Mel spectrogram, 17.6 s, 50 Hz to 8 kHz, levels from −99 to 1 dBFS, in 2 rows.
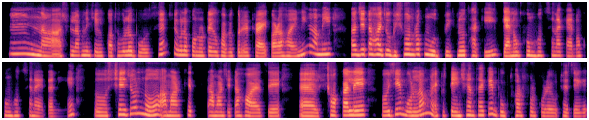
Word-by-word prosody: উম 290 0 -2 0.2
না। - - +2 0.2
আসলে 215 +4 -6
আপনি 220 +1 -1
যে - - -2 0.2
কথাগুলো 205 +4 -1
বলছেন 180 +10 -4
সেগুলো 235 -6 0
কোনটাই 205 0 -1
ওভাবে 190 -1 -4
করে 190 0 -3
ট্রাই 165 -2 +6
করা 175 +1 +2
হয়নি। 185 +6 0 0.2
আমি 265 0 +5 0.4
আ - - +5
যেটা 260 +1 +4
হয় 260 0 +7
যে - - -1
উ - - +3
ভীষণ 265 +7 +3
রকম 265 0 +1
উদ্বিগ্ন 205 +1 -5 0.2
থাকি। 200 -1 -3 0.2
কেন 180 +1 +7
ঘুম 215 0 +1
হচ্ছে 200 +2 -9
না? 200 - +3
কেন 180 0 -3
ঘুম 205 -2 -5
হচ্ছে 195 +1 -9
না? - - -1
এটা 165 0 -6
নিয়ে। 160 +8 -8 0.3
তো - - -4 0.3
সেজন্য 290 +4 +2 0.3
আমার 195 0 +1
ক্ষেত 220 0 -4 0.3
আমার 195 0 0
যেটা 190 +1 -4
হয় 180 -3 +2
যে 180 0 0 0.5
এহ 180 0 +5 0.2
সকালে 220 +1 +7 0.4
ওই 215 - +2
যে 275 - +4
বললাম 200 +5 +1
না - - 0
একটা 200 0 -14
টেনশন 205 +2 +3
থাকে 225 +5 +1
বুক 195 -2 -3
ধড়ফড় 200 -1 -5
করে 180 -1 -5
উঠে 190 - -7
যে 170 - -3
200 Hz, 190 wpm, -22 LUFS, 190-225 Hz, 0.5 s, হয়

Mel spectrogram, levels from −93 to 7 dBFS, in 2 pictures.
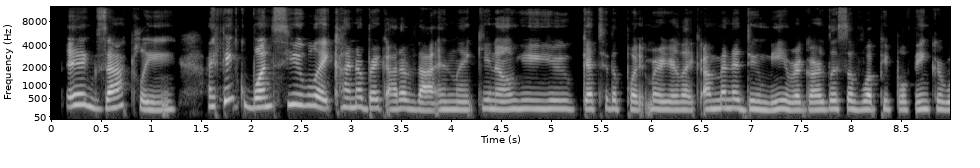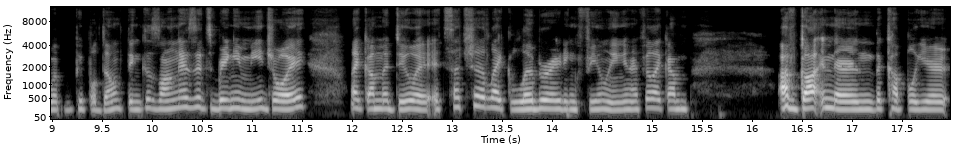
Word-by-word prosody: Exactly, 235 -8 0 0.3
I 280 - -2
think 435 - 0
once 270 +4 +1
you 320 -2 -1
like 255 -6 +2
kinda 265 0 -4
break 235 0 -4
out 210 - -3
of 225 -3 -3
that 185 -2 0
and 205 0 -5
like, 200 +2 -7
you 230 -1 -5
know, 210 0 -3
you 220 +1 -5
you 220 -1 -5
get 215 0 -1
to - - -12
the 225 - -5
point 205 -2 -5
where 215 -1 -3
you're 200 -1 -2
like, 200 -1 -5
I'm 215 +1 -1
gonna 235 0 -2
do 215 0 -4
me 200 +3 -3
regardless 200 +2 -3
of 210 -2 -3
what 205 0 -1
people 200 -2 -8
think 210 +2 -5
or 205 - -3
what 195 -1 -6
people 210 +1 -6
don't 200 +4 -3
think, 205 +1 -3
as 230 -3 -5
long 215 +3 +1
as 260 0 +1
it's 250 -4 -3
bringing 230 +1 +1
me 220 +2 -1
joy, 220 +4 +4 0.5
like 230 -2 +1
Imma 220 0 +1
do 205 +2 +1
it. 200 -2 +2
It's 215 0 -6
such 265 +1 -5
a 280 -2 +4
like 240 -4 +1
liberating 210 0 +3
feeling 205 -1 -3
and 205 - -1
I 205 - -3
feel 240 +3 -4
like 230 -2 -1
I'm 215 -1 -1 0.9
I've 220 - +8
gotten 240 +2 +9
there 205 -3 +6
in 205 0 +1
the 220 - -1
couple 210 -2 -2
year 200 0 +1
215 Hz, 225 wpm, -24 LUFS, 205-235 Hz, 0.9 s, gotten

